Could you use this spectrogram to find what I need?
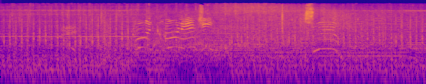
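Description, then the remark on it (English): A helicopter roars loudly throughout as it is flown right down to the water near Victoria Falls, its rotor thumping steadily with heavy low rumble, while brief raised voices cut through the din in a couple of short bursts. “… concentrates as he takes the helicopter right down to the water.”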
